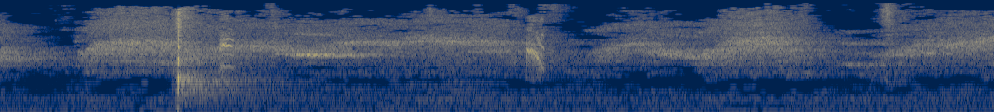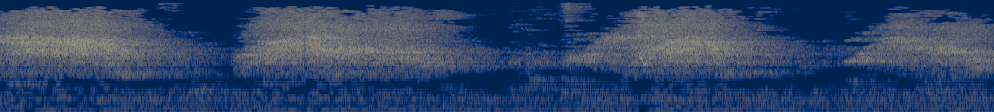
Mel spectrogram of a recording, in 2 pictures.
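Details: Two young boat-billed heron chicks, newly hatched and four days old, at Prague Zoo, Czech Republic, during a keeper check: repeated rasping hisses, roughly one every one to two seconds, with a sharp tap early on.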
